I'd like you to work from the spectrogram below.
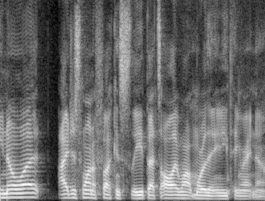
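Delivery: ordinary delivery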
